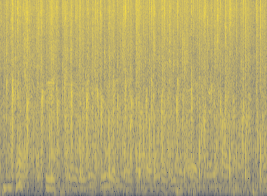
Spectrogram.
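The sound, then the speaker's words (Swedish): Steady, dense applause from an audience thanking guests at the close of an event, many hands clapping at once for several seconds, with a few voices murmuring underneath. “Så en varm applåd.”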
